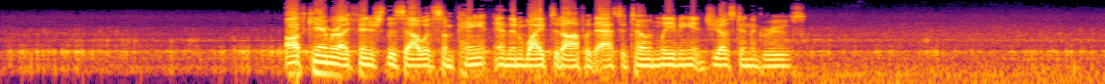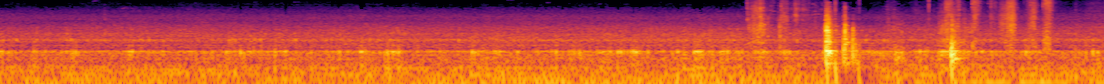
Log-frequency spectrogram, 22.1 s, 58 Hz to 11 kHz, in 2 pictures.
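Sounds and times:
low hum and rumble: 0:00.0 - 0:22.0.

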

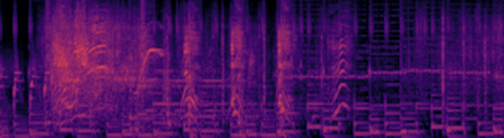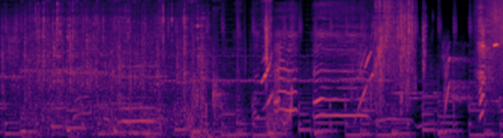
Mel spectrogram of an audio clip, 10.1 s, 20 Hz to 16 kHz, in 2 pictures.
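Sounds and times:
cartoon music with bass line: 0:05.8 - 0:10.0.

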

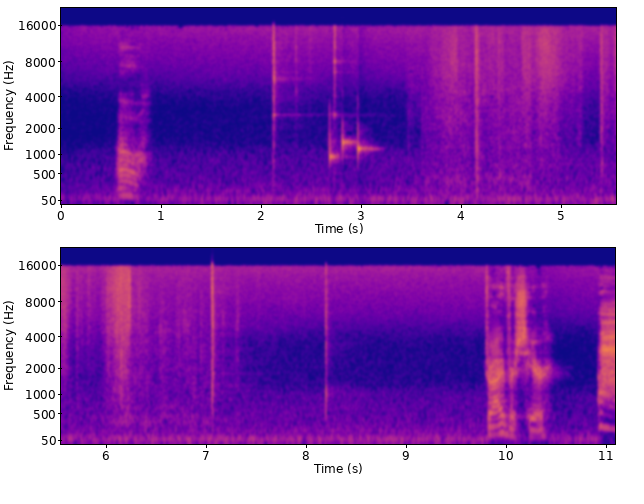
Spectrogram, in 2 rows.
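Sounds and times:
phone notification chime: 0:02.7 - 0:03.2.

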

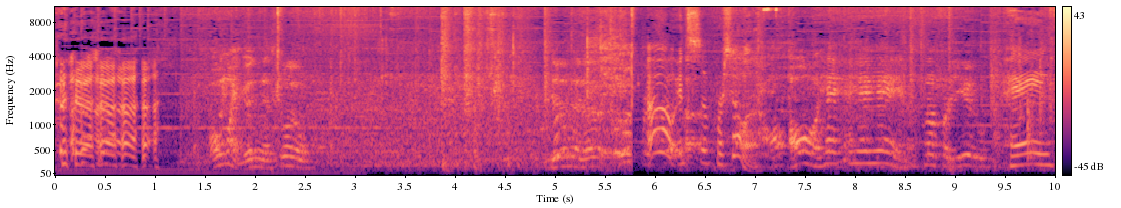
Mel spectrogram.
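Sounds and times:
rustling clatter of people entering: 0:01.4 - 0:06.1.

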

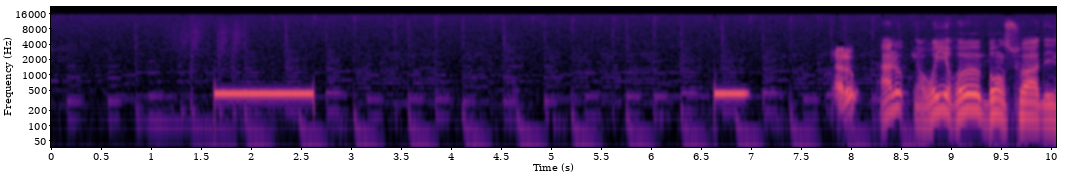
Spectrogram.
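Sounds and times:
soft background music: 0:00.0 - 0:10.0
telephone ringback beep: 0:01.6 - 0:02.6, 0:06.6 - 0:07.0.

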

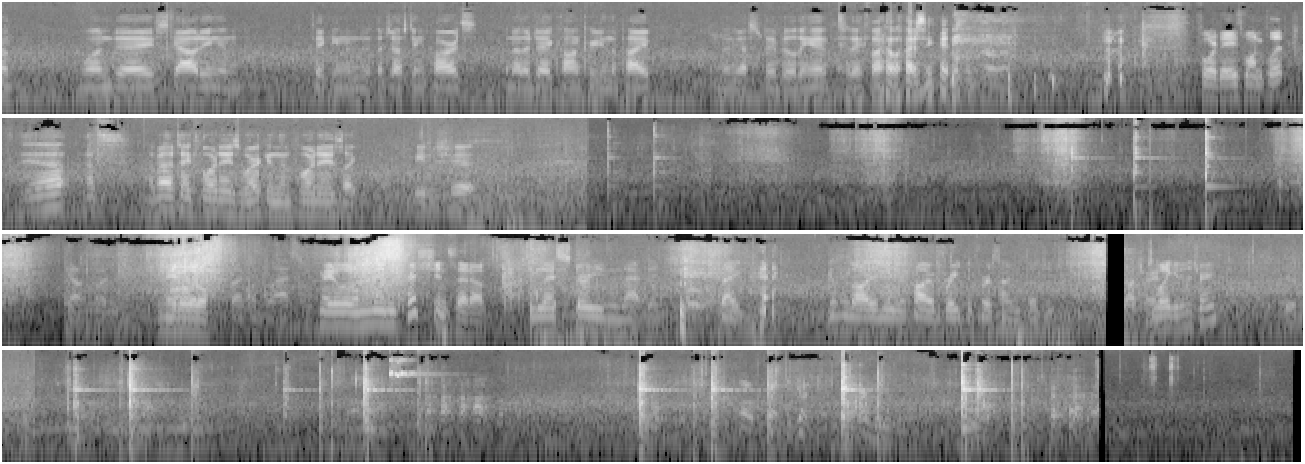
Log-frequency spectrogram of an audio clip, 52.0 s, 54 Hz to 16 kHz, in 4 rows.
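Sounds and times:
palm frond scraping pavement: 0:13.8 - 0:18.9, 0:19.8 - 0:25.0, 0:25.6 - 0:39.4
metal pipe clanking: 0:19.0 - 0:19.8, 0:23.7 - 0:25.5.

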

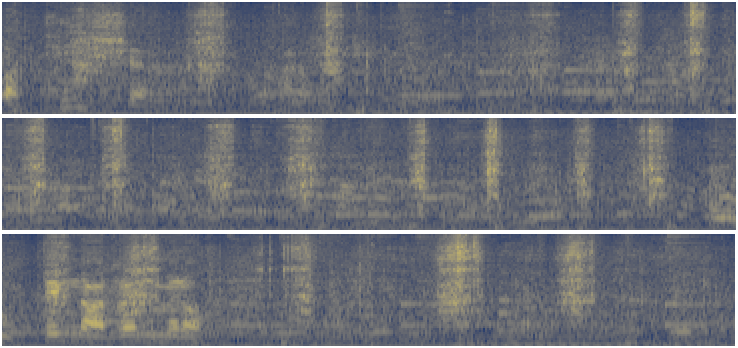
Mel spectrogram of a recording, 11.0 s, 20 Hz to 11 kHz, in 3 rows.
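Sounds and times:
drawknife scraping wood: 0:00.0 - 0:11.0.

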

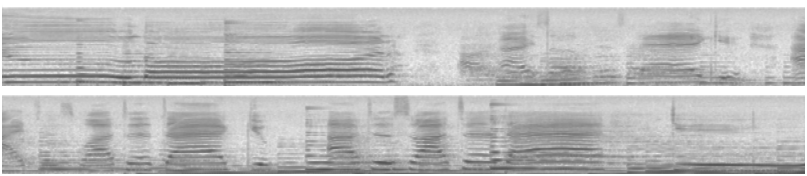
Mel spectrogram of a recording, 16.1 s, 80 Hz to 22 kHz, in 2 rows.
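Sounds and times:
adults and children singing: 0:04.6 - 0:10.6, 0:11.3 - 0:16.0.

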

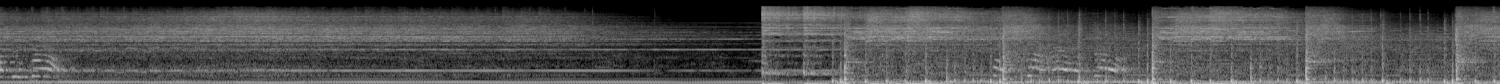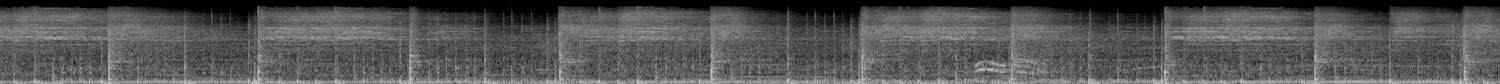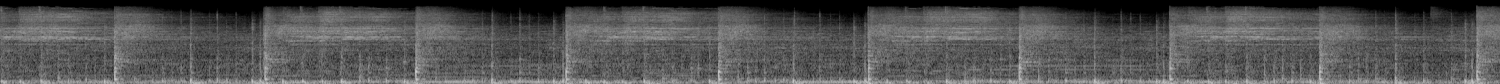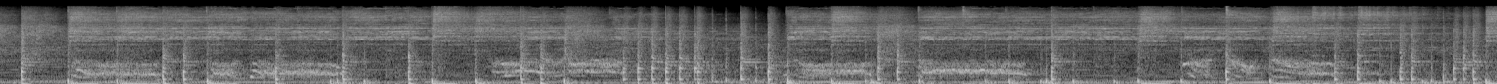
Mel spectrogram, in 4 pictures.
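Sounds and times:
crashing cymbals: 0:00.0 - 0:20.0, 0:41.7 - 0:59.9
distorted guitar and bass: 0:00.0 - 0:59.9
hardcore band playing live: 0:00.0 - 0:59.9.

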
